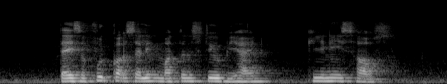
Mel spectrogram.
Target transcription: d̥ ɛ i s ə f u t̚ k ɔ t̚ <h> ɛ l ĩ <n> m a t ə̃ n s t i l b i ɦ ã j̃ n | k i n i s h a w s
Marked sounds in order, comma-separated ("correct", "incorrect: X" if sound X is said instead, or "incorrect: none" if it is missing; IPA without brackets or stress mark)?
incorrect: s, incorrect: ŋ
